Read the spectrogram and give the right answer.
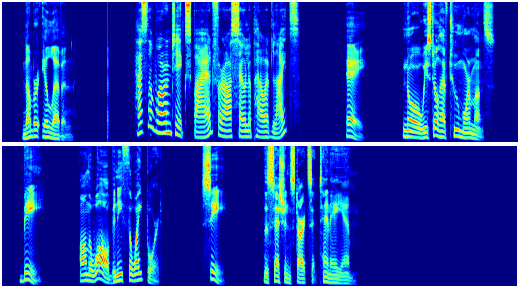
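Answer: A: No, we still have 2 more months.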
